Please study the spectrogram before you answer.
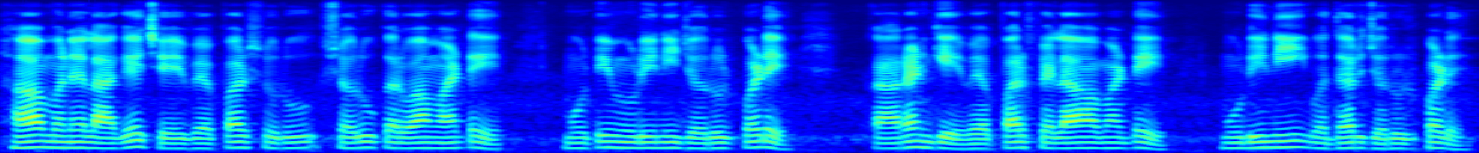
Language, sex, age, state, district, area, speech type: Gujarati, male, 18-30, Gujarat, Kheda, rural, spontaneous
